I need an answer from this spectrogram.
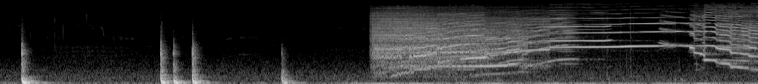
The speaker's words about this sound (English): Oh, it's nice, this, isn't it? It's a nice cottage. Yeah, lovely. Do you want to knock on or do you want me to knock on? Go on, you knock on. Treat yourself. Okay. Do an elaborate knock.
